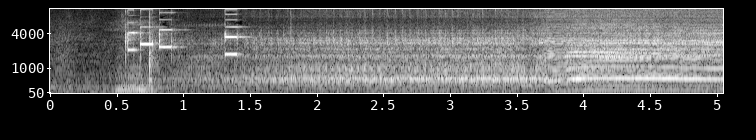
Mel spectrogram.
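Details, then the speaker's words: Traxxas EZ Peak charger fan, noisy since purchase: a couple of beeps, then the small fan spins up with a gritty, raspy whir and wavering whine; dry fan bearing, fixed on the single charger. "The Traxxas EZ Peak Dual charger and the single charger, both, since I bought them, have super noisy fans."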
